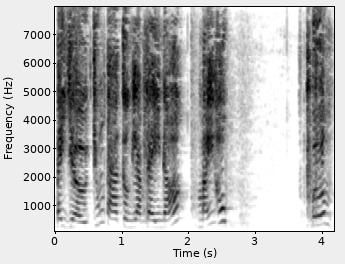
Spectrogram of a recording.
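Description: High-pitched woman guiding a children's game. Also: lively intonation, a little slow, background noise. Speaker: game narrator giving instructions. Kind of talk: scripted children's game prompts.

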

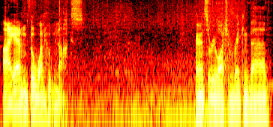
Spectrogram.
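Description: A man's voice: very deep voice, a little slow, a bit bright, slight background noise. A young man giving casual, jokey gaming commentary, slangy and sweary, talking to himself and his viewers. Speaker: video game streamer.

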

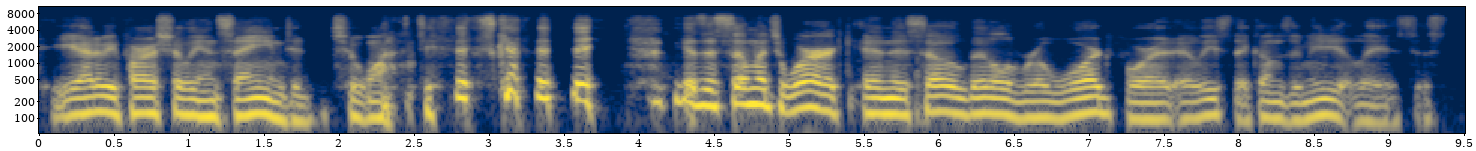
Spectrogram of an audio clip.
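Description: A middle-aged man speaking haltingly and off the cuff as a panelist on a video call. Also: lowish voice, lively intonation. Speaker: panelist, audio drama writer. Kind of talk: unscripted panel discussion. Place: indoor room, video call. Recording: roomy, muffled video call audio.

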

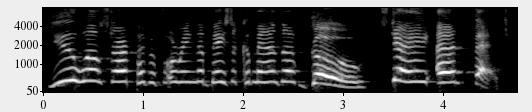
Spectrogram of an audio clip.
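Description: Nasty Viking drill master, shouty and high, storybook, voiced by a woman. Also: unhurried. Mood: bossy. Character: gruff, bad-tempered male Viking trainer.

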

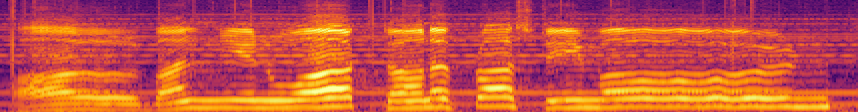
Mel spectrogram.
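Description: A man sings a folk ballad for a 1950s radio program. His voice is high and he takes the words very slowly. Music accompanies him clearly throughout. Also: steady tone. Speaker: ballad singer. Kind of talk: slow sung folk ballad.

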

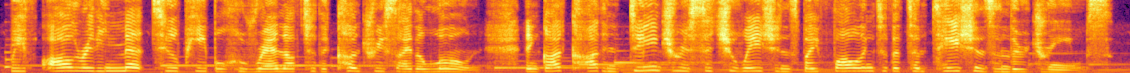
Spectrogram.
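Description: A woman playing a gentle, wise childlike girl deity in a video game, speaking in a measured, articulate, thoughtful way. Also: very high-pitched, over music. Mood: serious, cautioning.

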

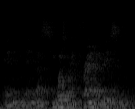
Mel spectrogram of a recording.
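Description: Salvadoran guy slow and low, earnest church testimony, big echoey hall, heard from far off. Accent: Salvadoran Spanish. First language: Spanish. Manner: earnest, slow storytelling with light laughs. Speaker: missionary. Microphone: handheld microphone picked up from afar. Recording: echoey hall, distant camera, noise.

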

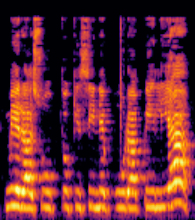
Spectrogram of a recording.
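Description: A woman's voice: high voice, level tone, a little slow, fairly bright tone, voice pushed up. A woman voicing a small, plaintive baby boy bear in a storybook, exclaiming. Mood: tearful.

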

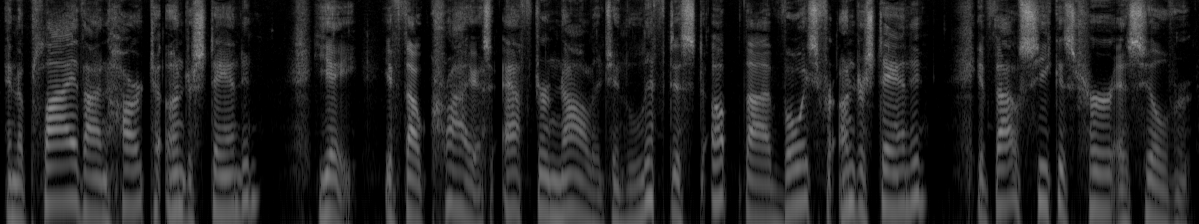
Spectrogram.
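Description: A man's voice: on the high side, expressive, slow, fairly bright tone, no echo, exaggerated voice. Fatherly counselor, earnest, preachy, dry close sound. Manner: earnest, teaching. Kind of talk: radio drama acting.

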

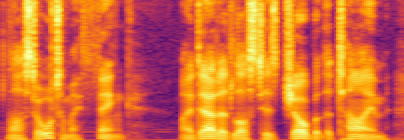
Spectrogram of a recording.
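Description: Deep-voiced man narrating a visual novel. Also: fairly quick. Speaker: let's play host, narrator. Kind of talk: reading visual novel narration aloud with casual commentary. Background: soft game music.

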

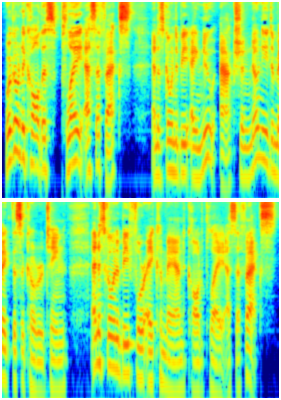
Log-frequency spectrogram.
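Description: Man, medium pitch, animated intonation, instructional voice-over, step-by-step explaining, tutorial presenter. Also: brisk. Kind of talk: instructional screencast narration.

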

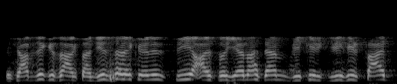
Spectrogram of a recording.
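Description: A man from Slovakia with a foreign accent, not a native speaker, giving a halting, formally polite telephone sales pitch in broken grammar. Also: steady tone. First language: not German. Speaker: investment phone salesman. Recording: narrow-band, tinny phone line.

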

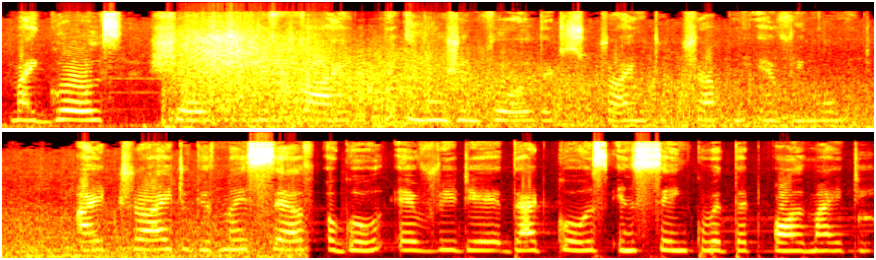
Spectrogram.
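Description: A woman leading a guided meditation with affirmations, speaking earnestly in measured, separate phrases. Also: sits high, flat delivery, low-quality recording. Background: meditation music.

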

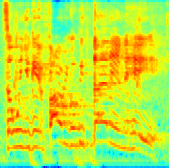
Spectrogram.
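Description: A man in his late twenties, a podcast co-host, teasing his friends loudly in casual comedic banter. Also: very high voice, rapid-fire, crowd noise. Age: 20s. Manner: loud, animated, teasing.

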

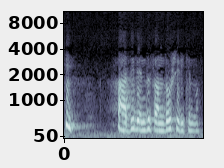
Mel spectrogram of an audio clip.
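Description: A woman's voice: mid-range voice, steady tone, moderate pace, a little hiss or hum, natural voice. An actress in a radio drama playing a sorrowful, brooding woman who speaks in poetic, theatrical monologue. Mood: bitterly wry. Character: sorrowful woman, Dakshayani, brooding, bitterly wry, recalling her father. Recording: tinny phone-like old radio broadcast.

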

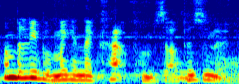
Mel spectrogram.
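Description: A man's voice: sing-song, very fast, faint music behind. A man on a train, chatting with a friend and ending his remarks with tag questions. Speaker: railway enthusiast filming the trip. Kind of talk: casual chat. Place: heritage train carriage, indoors. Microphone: handheld phone camera. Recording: loud train rumble behind.

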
